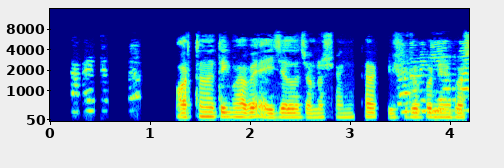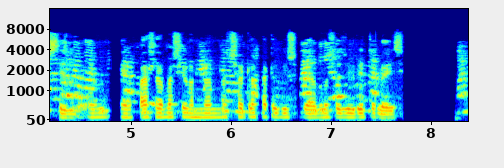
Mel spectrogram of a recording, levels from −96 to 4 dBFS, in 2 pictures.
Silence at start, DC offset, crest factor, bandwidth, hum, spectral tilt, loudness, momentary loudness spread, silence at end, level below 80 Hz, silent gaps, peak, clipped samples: 0.2 s; under 0.1%; 20 dB; 7.6 kHz; none; -6 dB/octave; -26 LUFS; 14 LU; 0 s; -66 dBFS; 0.59-0.77 s, 0.92-1.25 s, 3.05-3.10 s, 3.29-3.37 s, 4.81-4.87 s, 7.73-8.23 s; -6 dBFS; under 0.1%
